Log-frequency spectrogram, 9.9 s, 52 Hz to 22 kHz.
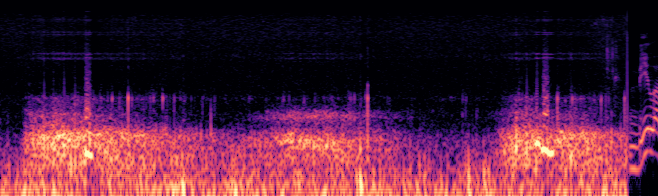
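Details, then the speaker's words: Patient with acute dyspnea and 7 days of fever, an intravenous drug history, and a mitral insufficiency murmur, auscultated at the lung bases: many brief fine crackling pops; bibasal fine crackles from pulmonary congestion. "você auscutou creptações finas nesse paciente que tem um sopro de insuficiência mitral, pelo que a gente falou."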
